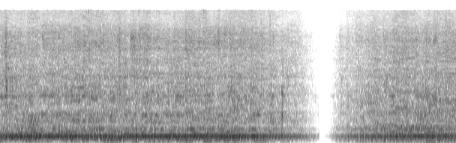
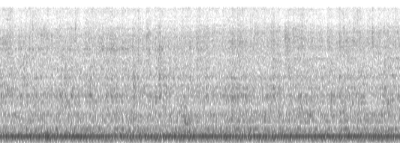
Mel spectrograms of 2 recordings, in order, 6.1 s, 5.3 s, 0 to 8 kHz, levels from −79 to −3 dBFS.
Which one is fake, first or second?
first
